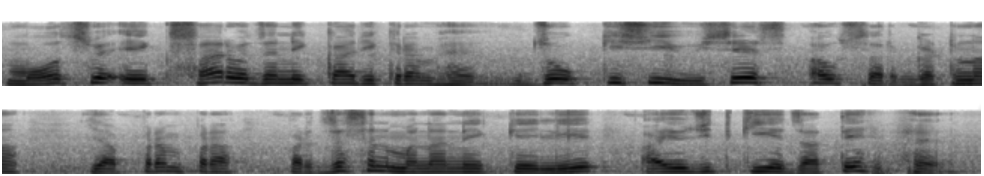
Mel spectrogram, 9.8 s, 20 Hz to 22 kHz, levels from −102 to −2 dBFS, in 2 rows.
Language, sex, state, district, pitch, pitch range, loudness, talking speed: Hindi, male, Rajasthan, Bikaner, 170 Hz, 150-190 Hz, -14 LUFS, 120 wpm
